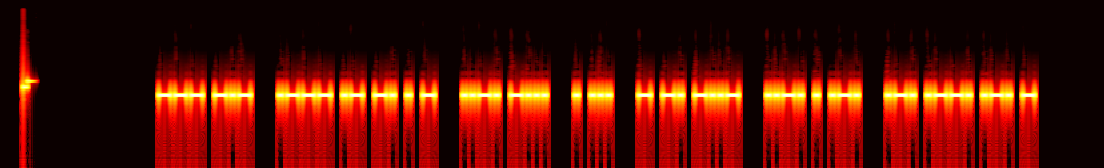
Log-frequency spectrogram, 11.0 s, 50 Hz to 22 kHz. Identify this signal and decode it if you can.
Morse code, heard as a keyed tone, about 30 wpm, 700 Hz. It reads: OK JANET FB ES TNX FER RPRT
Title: Practice QSO - Exchange 2 - Info - 30wpm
